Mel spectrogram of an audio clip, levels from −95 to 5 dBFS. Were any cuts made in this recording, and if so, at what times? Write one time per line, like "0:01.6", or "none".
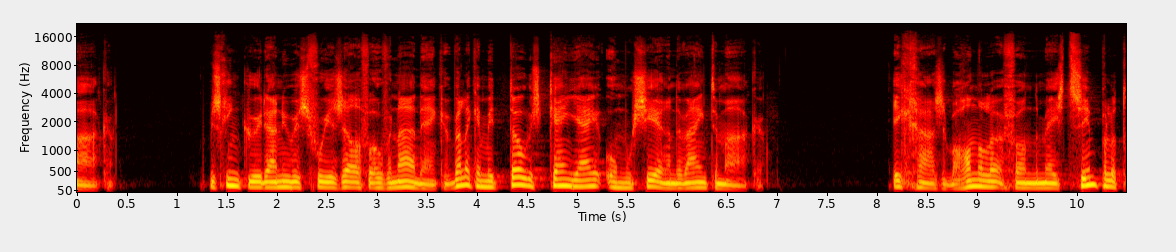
none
